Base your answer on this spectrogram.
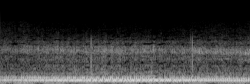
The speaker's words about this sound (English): Their taxi is just pulling up in front of the door. This is it, Combo Cafe.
